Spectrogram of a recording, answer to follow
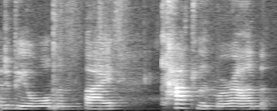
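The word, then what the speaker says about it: Caitlin: be a Woman by kathyn Moran um it's spelled kitlyn but I'm pretty sure she pronounces it kathyn but if I'm wrong wrong do correct me I bought this in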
